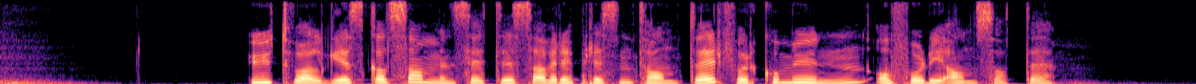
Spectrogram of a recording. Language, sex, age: Norwegian, female, 25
